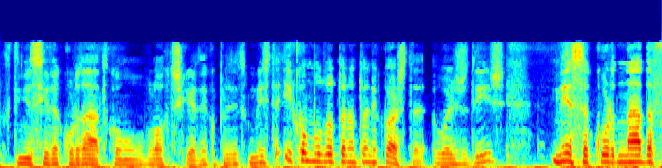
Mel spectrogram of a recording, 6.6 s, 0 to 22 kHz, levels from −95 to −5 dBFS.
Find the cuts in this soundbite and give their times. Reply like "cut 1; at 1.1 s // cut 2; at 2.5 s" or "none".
none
